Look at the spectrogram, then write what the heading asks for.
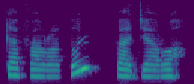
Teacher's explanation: کاف اور فا لائٹ حروف ہیں را ہیوی ہوگا · فجر جو ہے یہ لائٹ پڑھیں گے پھر را ہیوی ہوگا اور پھر گولتا کو ہا میں بدل کے ہا ساکن کر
